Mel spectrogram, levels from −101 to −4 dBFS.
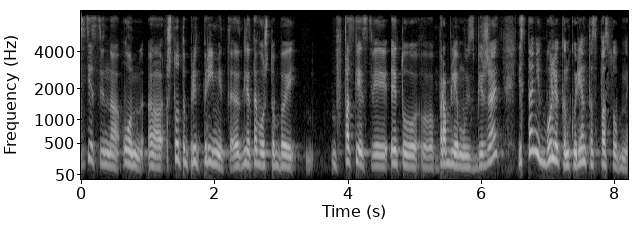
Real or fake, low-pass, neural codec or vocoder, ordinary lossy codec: real; 7.2 kHz; none; AAC, 48 kbps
